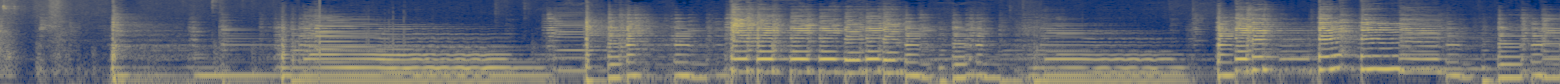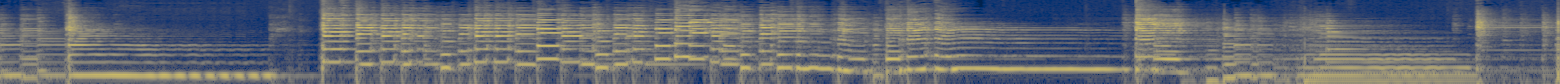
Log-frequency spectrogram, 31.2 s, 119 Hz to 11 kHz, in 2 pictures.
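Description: Electric guitar, a G&L Stratocaster played clean through a Fender Mustang amp on its '65 Twin Reverb preset, improvising in G minor. Single-note melody lines run over held low notes, starting about a second in, with short breaks between phrases.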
